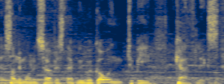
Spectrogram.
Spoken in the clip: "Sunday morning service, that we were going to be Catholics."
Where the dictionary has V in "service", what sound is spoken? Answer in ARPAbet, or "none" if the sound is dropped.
V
